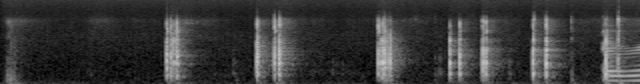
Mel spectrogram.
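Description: Circular silicone pop-it fidget toy having its bubbles pressed: about a dozen short, sharp pops, a few spaced out at first and then quicker after about two seconds.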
